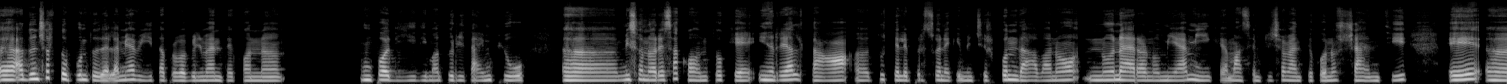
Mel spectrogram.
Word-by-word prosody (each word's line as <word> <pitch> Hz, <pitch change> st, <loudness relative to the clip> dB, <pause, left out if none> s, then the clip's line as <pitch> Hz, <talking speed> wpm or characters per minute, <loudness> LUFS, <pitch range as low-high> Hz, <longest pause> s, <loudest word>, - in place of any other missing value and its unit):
uhm, 210 Hz, -, +7 dB
ad 225 Hz, +2 st, +5 dB
un 250 Hz, -, +9 dB
certo 275 Hz, -2 st, +3 dB
punto 215 Hz, -2 st, 0 dB
della -, -, +2 dB
mia 210 Hz, +3 st, +2 dB
vita, 190 Hz, -2 st, -6 dB
probabilmente 180 Hz, 0 st, -2 dB
con 180 Hz, -1 st, -2 dB, 0.7 s
un 210 Hz, -1 st, +2 dB
po' 210 Hz, 0 st, +5 dB
di 185 Hz, -1 st, -7 dB
di 185 Hz, -, -8 dB
maturità 190 Hz, 0 st, -5 dB
in 195 Hz, +3 st, -2 dB
più, 195 Hz, -1 st, -4 dB, 0.5 s
uhm, 190 Hz, -1 st, +3 dB
mi 215 Hz, +2 st, +2 dB
sono 210 Hz, -2 st, +2 dB
resa 205 Hz, +6 st, +1 dB
conto 195 Hz, -2 st, -3 dB
che 185 Hz, -3 st, -2 dB
in 205 Hz, -1 st, +3 dB
realtà, 195 Hz, -3 st, +2 dB
uhm, 185 Hz, -, -6 dB
tutte 220 Hz, -2 st, -4 dB
le 190 Hz, -, -1 dB
persone 195 Hz, +1 st, -5 dB
che -, -, -8 dB
mi 185 Hz, 0 st, -4 dB
circondavano 190 Hz, 0 st, 0 dB
non 200 Hz, +1 st, +2 dB
erano 190 Hz, -2 st, +2 dB
mie 185 Hz, 0 st, -2 dB
amiche, 190 Hz, -2 st, -2 dB
ma 190 Hz, 0 st, -2 dB
semplicemente 185 Hz, 0 st, -6 dB
conoscenti 185 Hz, +2 st, -3 dB, 0.4 s
e, 215 Hz, +5 st, +5 dB
uhm, 200 Hz, -1 st, +1 dB
190 Hz, 165 wpm, -22 LUFS, 185-205 Hz, 0.7 s, un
